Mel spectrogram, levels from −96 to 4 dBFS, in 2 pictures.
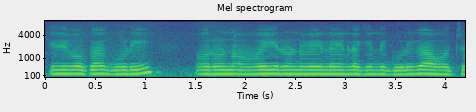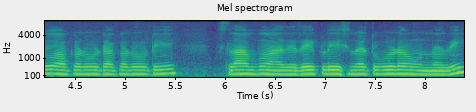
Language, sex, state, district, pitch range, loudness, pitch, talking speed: Telugu, male, Telangana, Nalgonda, 155-165 Hz, -16 LUFS, 160 Hz, 135 wpm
